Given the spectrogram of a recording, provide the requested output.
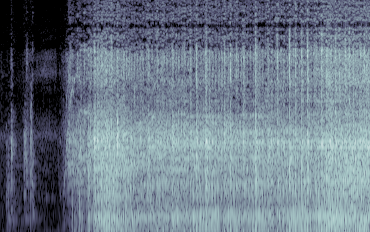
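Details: Snowblower after choke linkage fingers bent: brief pull-cord rattle, then catches on one pull and settles into a steady, even run holding its speed; normal start and run.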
